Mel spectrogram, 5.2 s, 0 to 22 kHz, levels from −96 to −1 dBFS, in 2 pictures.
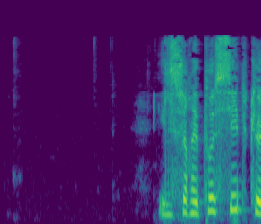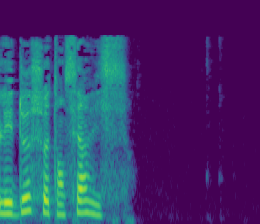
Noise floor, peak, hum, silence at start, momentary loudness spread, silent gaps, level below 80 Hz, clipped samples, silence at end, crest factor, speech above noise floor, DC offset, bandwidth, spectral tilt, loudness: -84 dBFS; -4 dBFS; none; 1.6 s; 10 LU; none; -60 dBFS; under 0.1%; 1.35 s; 20 dB; 64 dB; under 0.1%; 11.5 kHz; -3 dB/octave; -20 LUFS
